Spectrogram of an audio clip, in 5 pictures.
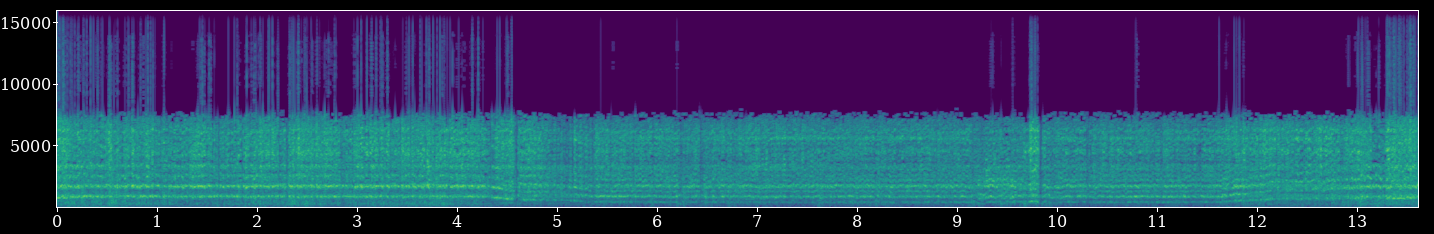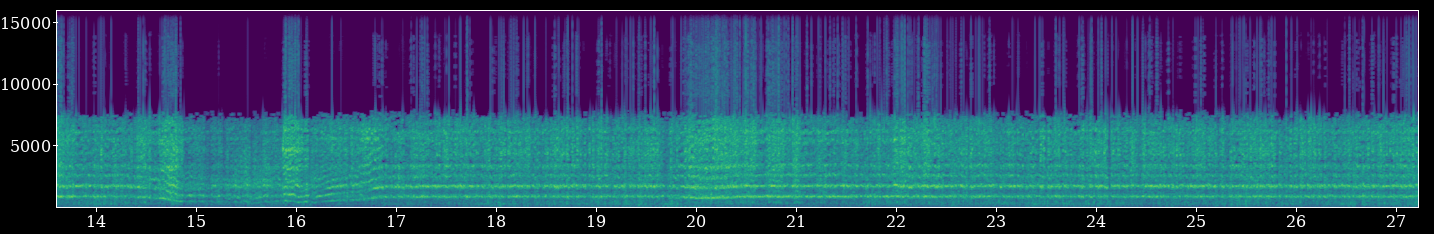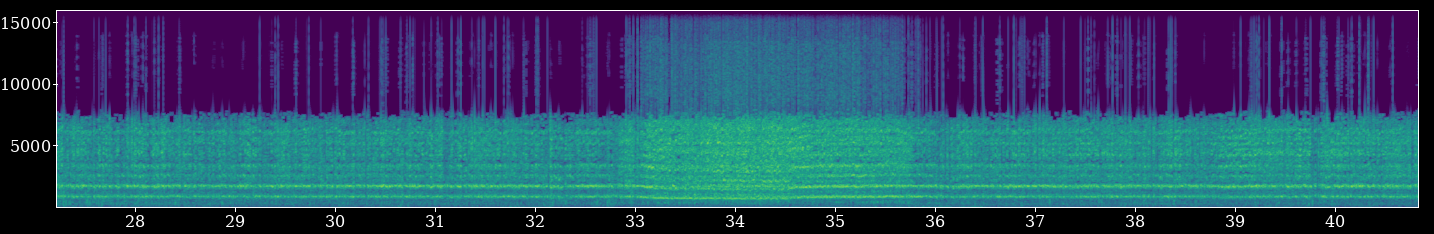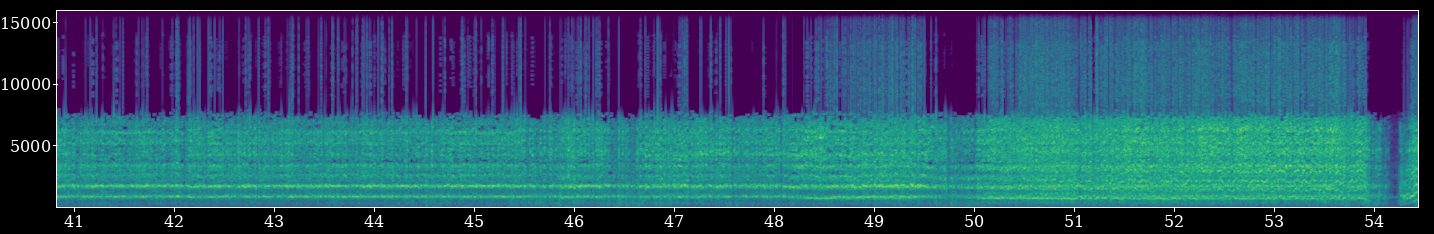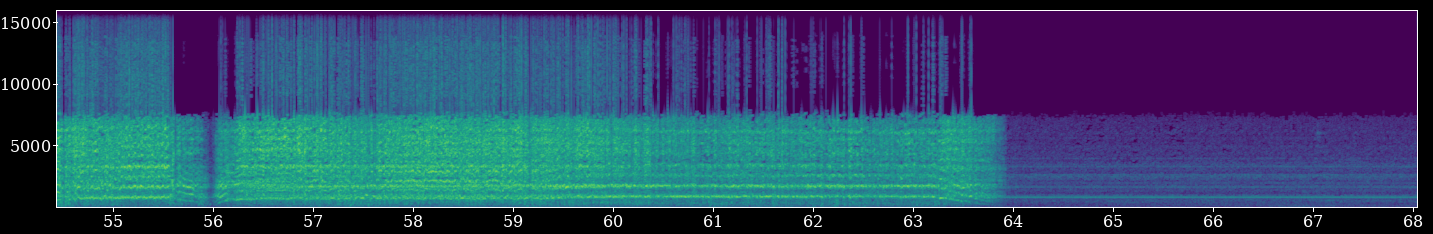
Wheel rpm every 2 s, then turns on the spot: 240, 230, 170, 120, 110, 120, 190, 180, 180, 230, 230, 230, 230, 230, 230, 230, 230, 220, 230, 230, 230, 230, 230, 230, 220, 210, 210, 140, 170, 220, 230, 180, 0, 0.
none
